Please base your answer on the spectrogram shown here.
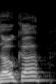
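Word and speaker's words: Szoka: say this guys net last name says oka I think that's how you say his last name it's s Z okay a he's a tech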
